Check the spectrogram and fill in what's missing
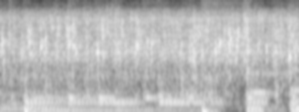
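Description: Chicken pakoda frying until crispy in hot oil gives a dense, continuous bubbling sizzle with a low steady hum beneath it, close and even, with no talking.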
